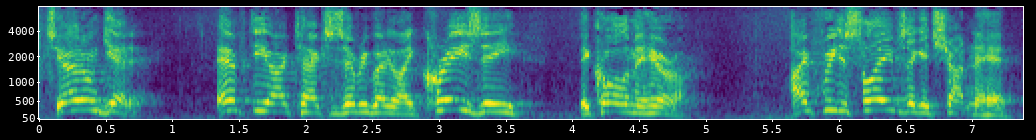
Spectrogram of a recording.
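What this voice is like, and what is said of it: Brooklyn accent. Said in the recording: “Except for the Brooklyn accent.”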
